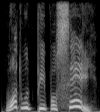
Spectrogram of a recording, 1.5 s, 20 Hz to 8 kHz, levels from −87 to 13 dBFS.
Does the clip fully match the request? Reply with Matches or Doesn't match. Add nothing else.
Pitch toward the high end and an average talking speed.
Matches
